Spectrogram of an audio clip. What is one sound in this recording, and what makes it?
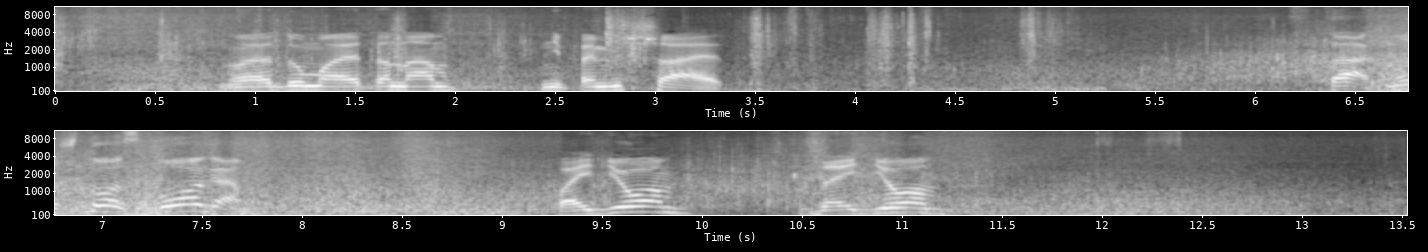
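Waves wash onto a pebble shore.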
